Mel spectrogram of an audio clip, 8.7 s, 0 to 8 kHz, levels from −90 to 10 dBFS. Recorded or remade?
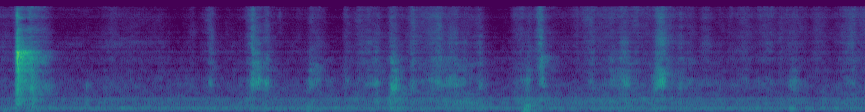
remade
